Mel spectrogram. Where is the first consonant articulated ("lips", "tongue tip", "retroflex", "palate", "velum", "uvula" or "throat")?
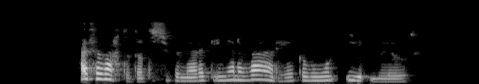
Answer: throat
